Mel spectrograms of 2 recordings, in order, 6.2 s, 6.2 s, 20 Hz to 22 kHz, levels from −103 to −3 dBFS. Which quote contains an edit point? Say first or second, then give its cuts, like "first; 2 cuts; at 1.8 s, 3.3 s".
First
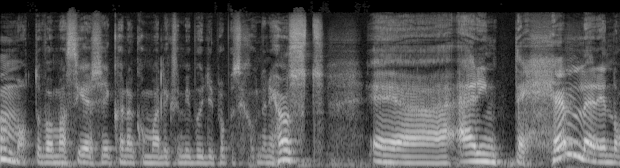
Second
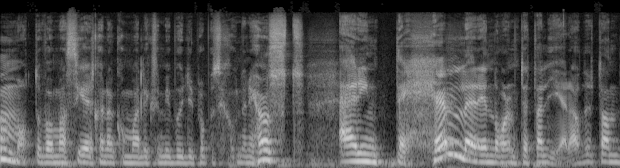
second; 2 cuts; at 0.9 s, 3.4 s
